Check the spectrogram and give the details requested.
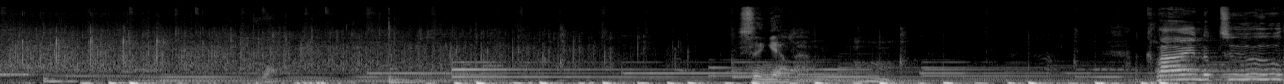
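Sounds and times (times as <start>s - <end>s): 
audience clapping hands: 0.0s - 7.6s
sustained organ chords: 0.0s - 12.8s
thumping low beat: 0.7s - 12.8s
speech: 7.5s - 8.3s, 11.6s - 12.8s.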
